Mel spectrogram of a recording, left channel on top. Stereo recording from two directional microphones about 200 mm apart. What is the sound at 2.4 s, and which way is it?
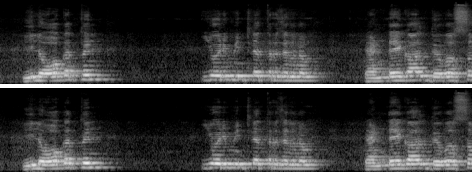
Speech, 15° right (ahead or behind).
